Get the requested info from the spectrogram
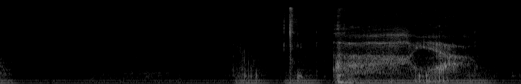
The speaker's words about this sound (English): It's a simultaneous sip. It's the dopamine hit of the day. It's what everybody wants. It's happening now. Go.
